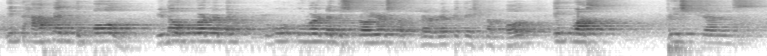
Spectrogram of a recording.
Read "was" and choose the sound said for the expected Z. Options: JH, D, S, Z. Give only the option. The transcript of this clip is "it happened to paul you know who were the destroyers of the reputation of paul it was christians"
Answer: S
